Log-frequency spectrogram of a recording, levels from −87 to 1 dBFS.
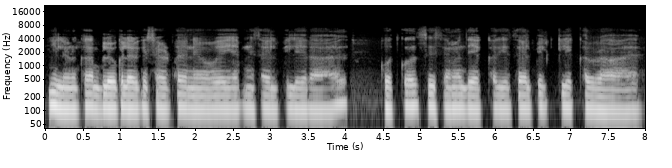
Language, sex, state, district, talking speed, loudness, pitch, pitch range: Hindi, male, Punjab, Pathankot, 185 wpm, -19 LUFS, 110 Hz, 110-115 Hz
